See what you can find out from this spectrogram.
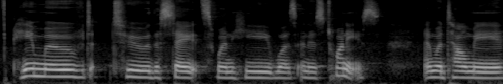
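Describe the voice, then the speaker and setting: A woman with an American accent speaks in a dark, mellow tone with monotone, flat intonation. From California, US. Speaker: panelist. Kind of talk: panel introduction. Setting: woolshed with live audience.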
